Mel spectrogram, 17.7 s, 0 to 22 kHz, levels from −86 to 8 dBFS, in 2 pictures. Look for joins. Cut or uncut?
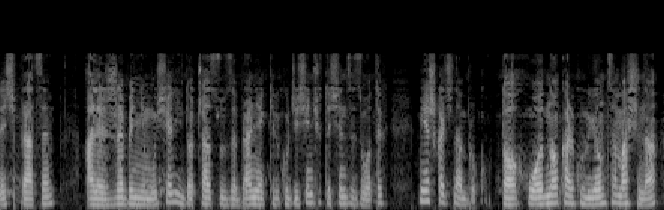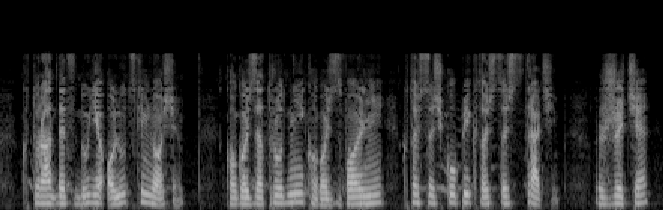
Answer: cut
